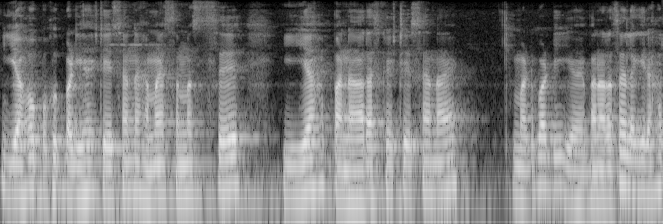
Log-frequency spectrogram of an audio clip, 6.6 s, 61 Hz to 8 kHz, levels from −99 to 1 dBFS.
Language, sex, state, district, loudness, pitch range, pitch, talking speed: Hindi, male, Uttar Pradesh, Varanasi, -19 LUFS, 105-120 Hz, 115 Hz, 160 wpm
